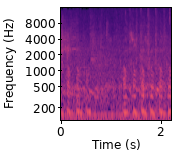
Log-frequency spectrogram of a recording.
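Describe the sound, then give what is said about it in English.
Tippler pigeons coo softly and continuously, a low, throaty murmuring that rises and falls in short rolling phrases, with a steady dull background hum; the birds are kept and trained at the Red Hut beside a building site. “To that end, every day after his shift working as a nurse for the elderly, he comes down to the Red Hut to train and tend the birds that have captivated him since those early days back in Bosnia.”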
